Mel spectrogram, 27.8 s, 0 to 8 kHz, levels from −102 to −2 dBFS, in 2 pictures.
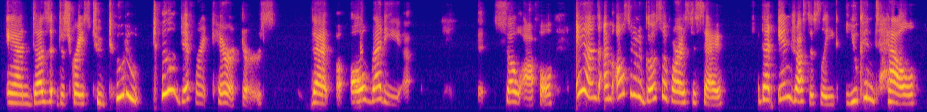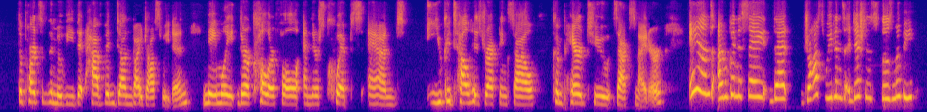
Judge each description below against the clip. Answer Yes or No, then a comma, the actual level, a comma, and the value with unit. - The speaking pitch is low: No, very high, 285 Hz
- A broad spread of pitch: Yes, wide, 8.0 semitones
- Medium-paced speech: Yes, average, 155 wpm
